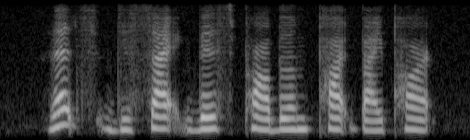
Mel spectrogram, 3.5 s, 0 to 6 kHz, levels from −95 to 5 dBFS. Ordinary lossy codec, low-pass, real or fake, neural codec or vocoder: none; 5.4 kHz; real; none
